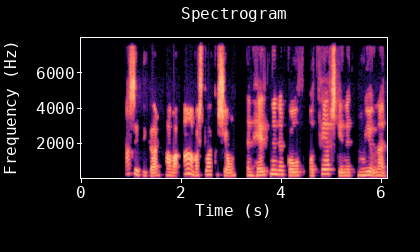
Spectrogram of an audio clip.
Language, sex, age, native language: Icelandic, female, 50-59, Icelandic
